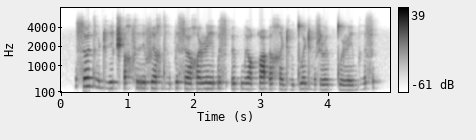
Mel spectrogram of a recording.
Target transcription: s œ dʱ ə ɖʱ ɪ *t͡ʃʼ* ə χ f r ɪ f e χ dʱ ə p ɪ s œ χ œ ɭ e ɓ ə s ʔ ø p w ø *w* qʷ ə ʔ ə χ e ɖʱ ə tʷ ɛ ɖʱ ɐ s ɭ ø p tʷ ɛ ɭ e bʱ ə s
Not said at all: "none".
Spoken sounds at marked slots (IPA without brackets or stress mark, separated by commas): t͡ʃʼ, w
